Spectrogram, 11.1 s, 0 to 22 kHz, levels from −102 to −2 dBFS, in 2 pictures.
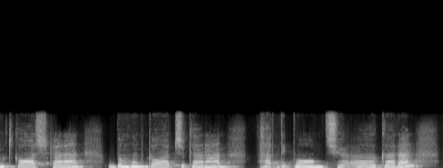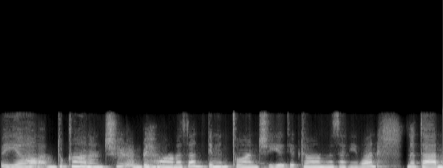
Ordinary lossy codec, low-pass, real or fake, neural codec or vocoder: none; 7.2 kHz; fake; codec, 16 kHz, 0.5 kbps, X-Codec, HuBERT features, trained on balanced general audio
